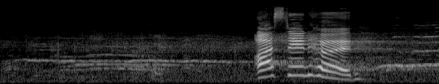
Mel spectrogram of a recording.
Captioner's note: applause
